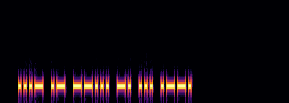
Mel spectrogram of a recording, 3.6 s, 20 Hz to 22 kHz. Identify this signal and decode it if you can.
Morse code, heard as a keyed tone, about 34 wpm, 700 Hz. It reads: VA7NSP
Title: DXCC-100 Call Signs - 6 Characters - 35wpm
